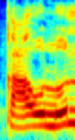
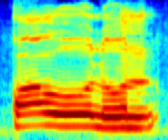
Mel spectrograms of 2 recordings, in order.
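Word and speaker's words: قَوْلٌ: পেশ লুন কাউলুন কাউলুন কেউ কাউলুন পড়বেন না এবং টানও দিবেন না আমি যেখানে টান দিতে বলবো আপনি সেখানেই শুধু টান দিবেন এছাড়া আপনি টান দিবেন না তাহলে কলা কওলুন এরপরে কাফ আলিফ জবর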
